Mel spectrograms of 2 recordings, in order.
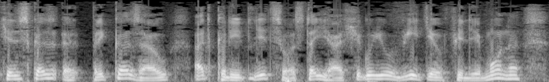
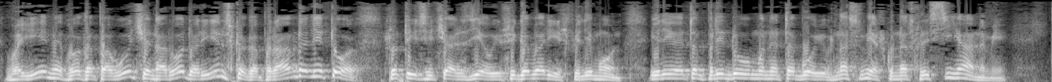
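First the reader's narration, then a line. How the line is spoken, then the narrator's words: Astonished exclamation. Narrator (Russian): Судья был чрезвычайно удивлен этим и воскликнул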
